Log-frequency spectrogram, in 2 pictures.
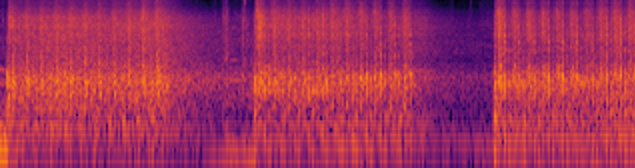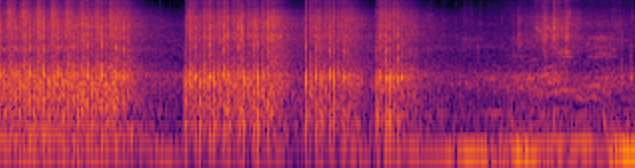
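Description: Airsoft rifles firing on full auto: about six long bursts of rapid clicking shots close by, with short gaps between them.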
